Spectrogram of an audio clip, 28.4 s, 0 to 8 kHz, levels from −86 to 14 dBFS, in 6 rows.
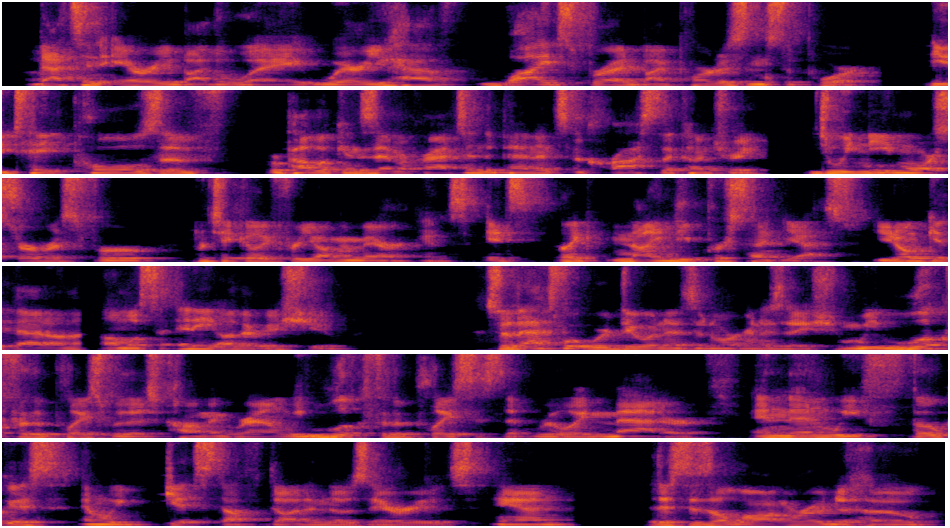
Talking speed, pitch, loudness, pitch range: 190 wpm, 115 Hz, -22 LUFS, 100-135 Hz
